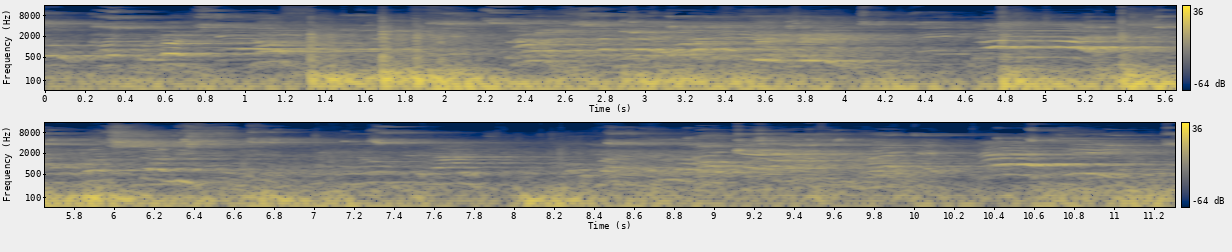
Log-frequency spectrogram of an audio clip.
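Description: Sneakers squeak sharply on a wooden court in an echoing hall.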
